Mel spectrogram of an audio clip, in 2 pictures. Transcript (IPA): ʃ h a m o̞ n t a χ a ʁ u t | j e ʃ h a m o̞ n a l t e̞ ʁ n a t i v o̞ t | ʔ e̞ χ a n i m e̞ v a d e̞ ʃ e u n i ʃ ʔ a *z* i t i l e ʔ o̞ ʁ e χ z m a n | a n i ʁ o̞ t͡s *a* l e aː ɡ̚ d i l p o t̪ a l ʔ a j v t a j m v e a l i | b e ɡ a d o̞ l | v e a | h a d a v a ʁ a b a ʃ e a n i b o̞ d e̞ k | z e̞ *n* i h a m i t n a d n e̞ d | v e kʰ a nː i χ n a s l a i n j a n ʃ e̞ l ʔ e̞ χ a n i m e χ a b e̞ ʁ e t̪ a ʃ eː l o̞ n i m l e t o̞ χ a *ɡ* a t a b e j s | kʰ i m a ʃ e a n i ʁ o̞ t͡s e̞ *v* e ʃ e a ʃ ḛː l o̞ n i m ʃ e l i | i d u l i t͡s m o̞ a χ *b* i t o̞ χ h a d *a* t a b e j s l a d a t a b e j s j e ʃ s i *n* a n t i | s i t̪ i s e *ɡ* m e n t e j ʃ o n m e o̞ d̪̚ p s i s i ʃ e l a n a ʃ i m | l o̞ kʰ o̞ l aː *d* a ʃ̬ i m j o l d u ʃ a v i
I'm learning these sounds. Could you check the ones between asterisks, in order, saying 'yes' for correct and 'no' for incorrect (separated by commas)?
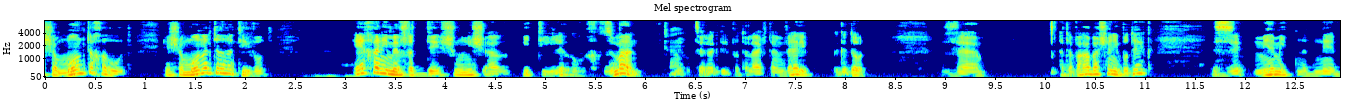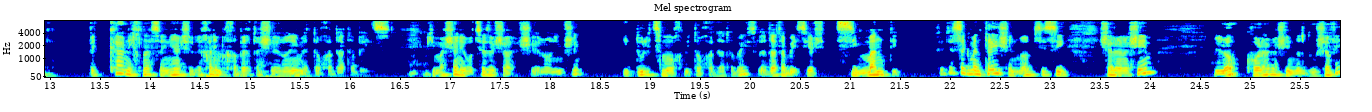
no, no, no, no, no, no, yes, no, yes, no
